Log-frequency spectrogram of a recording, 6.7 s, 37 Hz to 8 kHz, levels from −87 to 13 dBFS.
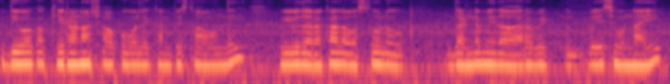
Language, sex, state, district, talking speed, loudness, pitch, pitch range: Telugu, male, Telangana, Mahabubabad, 135 wpm, -16 LUFS, 135 Hz, 125-140 Hz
